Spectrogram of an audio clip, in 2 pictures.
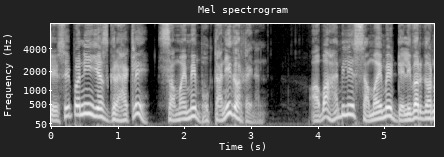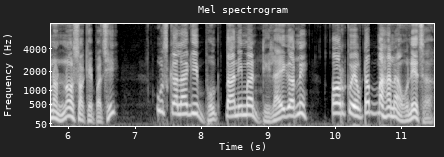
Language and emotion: Nepali, disgusted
